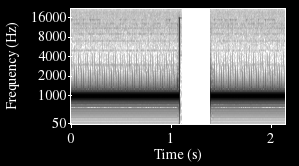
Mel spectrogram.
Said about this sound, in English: I've got fucking bleep all day. Stupid. And yeah, I know I have to censor that as well, you prick.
